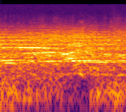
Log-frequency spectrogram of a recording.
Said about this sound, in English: And you can hear the Spartan crowd getting into it.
